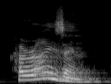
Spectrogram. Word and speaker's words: horizon: Horizon. And then the next word is hostage, 2 syllables, hostage. Now here in this word horizon, rise should be given more volume. Sorry, including the I.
